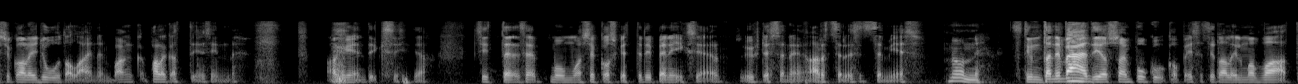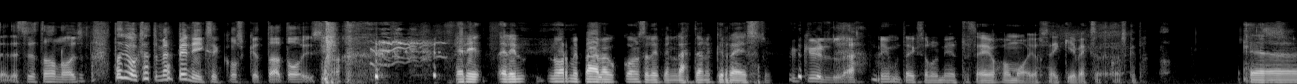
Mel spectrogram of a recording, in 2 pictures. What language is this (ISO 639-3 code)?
fin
